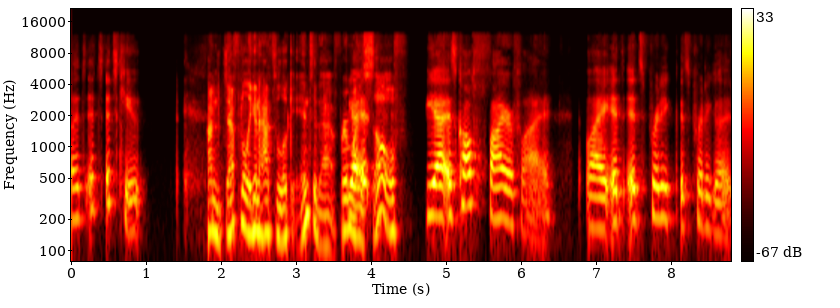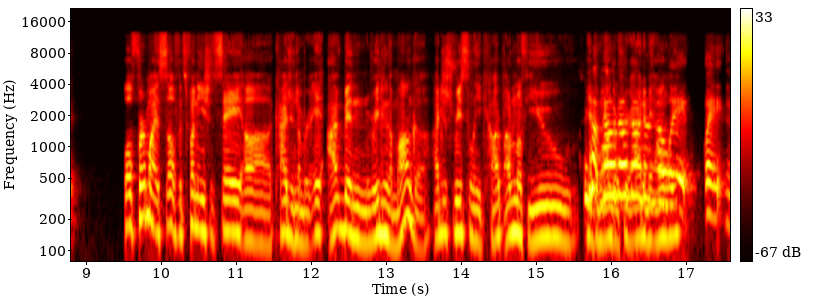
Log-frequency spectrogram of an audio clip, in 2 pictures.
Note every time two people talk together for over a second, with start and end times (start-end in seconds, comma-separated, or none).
15.6-17.0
